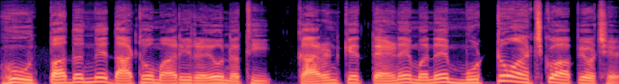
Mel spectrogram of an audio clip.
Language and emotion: Gujarati, fearful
